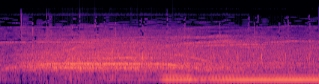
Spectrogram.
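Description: A concert crowd applauds and cheers loudly and steadily for several seconds as the band's lead vocalist and guitarist is introduced, with scattered whoops rising above the dense clapping and a low sustained instrument tone humming underneath.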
